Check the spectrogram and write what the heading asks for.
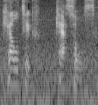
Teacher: Celtic castles so we don't say Celtic we say Celtic and Castle you don't pronounce the T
